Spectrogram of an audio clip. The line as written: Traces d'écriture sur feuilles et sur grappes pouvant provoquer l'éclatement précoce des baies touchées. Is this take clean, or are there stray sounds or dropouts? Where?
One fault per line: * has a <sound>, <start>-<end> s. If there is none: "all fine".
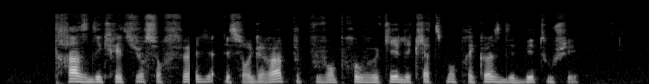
* has a dropout, 1.9-2.0 s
